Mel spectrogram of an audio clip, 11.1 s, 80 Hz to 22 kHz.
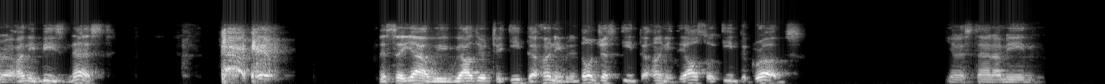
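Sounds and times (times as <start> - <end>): man coughing: 2.2 - 3.0.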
